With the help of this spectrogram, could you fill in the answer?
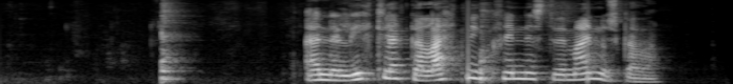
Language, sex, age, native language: Icelandic, female, 50-59, Icelandic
